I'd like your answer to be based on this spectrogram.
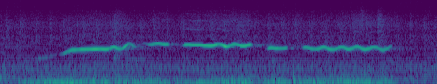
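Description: A voice whistles a long, wavering tone that imitates gusting wind, rising at the start and sliding gently up and down for about three seconds, fairly close and alone over a faint low background rumble.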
